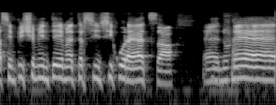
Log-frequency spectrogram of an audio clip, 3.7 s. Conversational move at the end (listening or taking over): listening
